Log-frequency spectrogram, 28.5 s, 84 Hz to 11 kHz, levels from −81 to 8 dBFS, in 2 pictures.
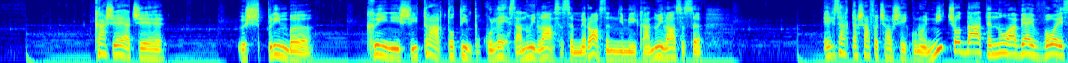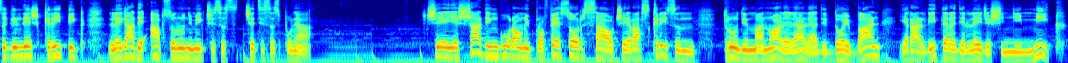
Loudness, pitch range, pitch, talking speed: -20 LUFS, 100-155 Hz, 125 Hz, 150 wpm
